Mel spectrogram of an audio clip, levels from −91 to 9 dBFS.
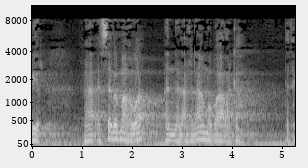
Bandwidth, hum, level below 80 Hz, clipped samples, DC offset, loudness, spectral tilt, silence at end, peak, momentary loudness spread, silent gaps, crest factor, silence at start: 8.8 kHz; none; -30 dBFS; under 0.1%; under 0.1%; -16 LUFS; -5.5 dB/octave; 0 s; -2 dBFS; 17 LU; none; 14 dB; 0 s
